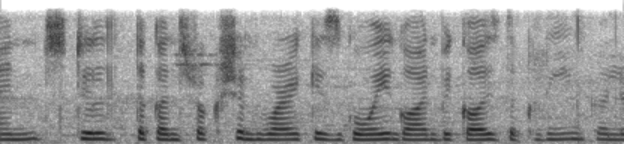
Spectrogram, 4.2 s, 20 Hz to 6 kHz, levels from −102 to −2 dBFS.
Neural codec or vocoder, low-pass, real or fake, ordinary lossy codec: none; 5.4 kHz; real; none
